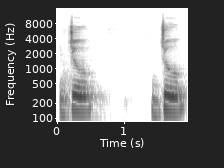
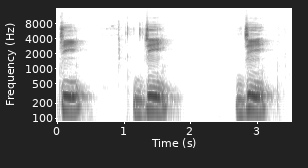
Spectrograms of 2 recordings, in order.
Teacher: জু বলার সময় ঠোঁটটা গোল হবে, আর যা জি বলার সময় এমনি ঠোঁট স্বাভাবিক থাকবে, একটু ফাঁকা থাকবে, কিন্তু গোল হবে না। তাহলে জিম, জিমে যদি পেশ দিই তাহলে হবে জু, জু।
